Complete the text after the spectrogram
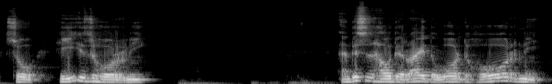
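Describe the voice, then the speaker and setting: A man's voice: mid-range voice, slow pace, dark tone. A man speaking English as a second language, hosting a live-stream debate in a sarcastic, mocking way and repeating words for emphasis. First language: not English.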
